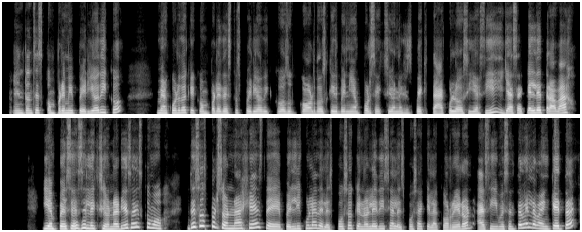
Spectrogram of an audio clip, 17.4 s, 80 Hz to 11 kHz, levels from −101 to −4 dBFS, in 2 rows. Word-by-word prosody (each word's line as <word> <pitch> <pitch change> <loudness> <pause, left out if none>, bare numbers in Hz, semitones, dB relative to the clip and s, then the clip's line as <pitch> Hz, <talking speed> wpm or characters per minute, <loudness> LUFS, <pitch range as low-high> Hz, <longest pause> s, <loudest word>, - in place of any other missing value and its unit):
Entonces, 215 +2 -2
compré 215 +1 -1
mi 225 0 +2
periódico, 245 - 0 0.5
me 225 -1 +1
acuerdo 230 +4 0
que 230 -3 -4
compré 195 0 -3
de 205 - 0
estos 210 +2 -7
periódicos 185 -1 -3
gordos 190 +2 -2
que 195 -2 -2
venían 190 +1 -4
por 215 +2 -4
secciones, 190 0 -5
espectáculos 190 0 -2
y 180 -1 -3
así, 220 - -3
y - - -7
ya 205 -2 +2
saqué 210 +2 0
el 225 - +6
de 245 +1 +6
trabajo. 225 +3 +2 0.7
Y 255 0 +7
empecé 245 +2 +5
a 280 - +4
seleccionar, 265 -6 +3
ya 310 +3 +4
sabes, 390 +3 +1
como 320 -8 0 0.4
de 410 - +4
esos - - +4
personajes 335 - +2
de 225 -6 +2
película 250 +7 -1
del 255 -6 0
esposo 235 +7 -3
que 245 -2 -1
no 225 0 -1
le 240 +1 +2
dice 240 +2 -4
a - - +2
la 235 - -1
esposa 220 +4 -5
que 230 - -5
la 190 -2 -3
corrieron, 210 - -1
así 210 +3 0
me 220 - -2
sentaba 235 +10 0
en 380 - -2
la 340 - +2
banqueta 260 +4 +4
225 Hz, 190 wpm, -22 LUFS, 200-260 Hz, 0.7 s, Y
